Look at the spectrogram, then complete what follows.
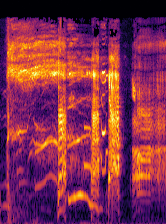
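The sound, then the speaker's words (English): A person imitates a barking seal, letting out a few loud, raspy honks and yelps in quick, uneven bursts, with strained, squealing vocal tones between them. “You look like a porpoise, like a seal when you do it.”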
